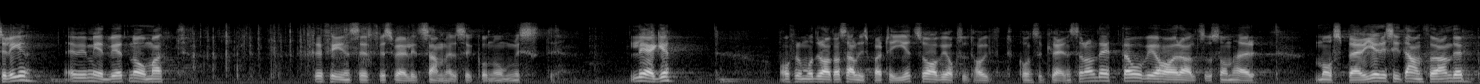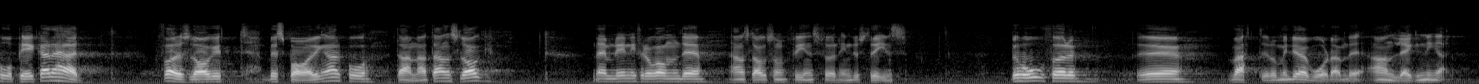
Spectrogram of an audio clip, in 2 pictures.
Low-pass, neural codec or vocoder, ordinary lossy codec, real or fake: 7.2 kHz; none; none; real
